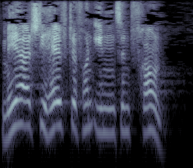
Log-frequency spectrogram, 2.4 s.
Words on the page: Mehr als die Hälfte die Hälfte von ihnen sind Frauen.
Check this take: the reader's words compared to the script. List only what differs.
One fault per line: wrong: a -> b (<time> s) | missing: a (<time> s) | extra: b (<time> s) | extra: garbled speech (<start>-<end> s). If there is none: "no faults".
missing: die Hälfte (1.0 s)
